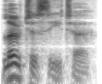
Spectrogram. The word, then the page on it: lotus eater: British English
